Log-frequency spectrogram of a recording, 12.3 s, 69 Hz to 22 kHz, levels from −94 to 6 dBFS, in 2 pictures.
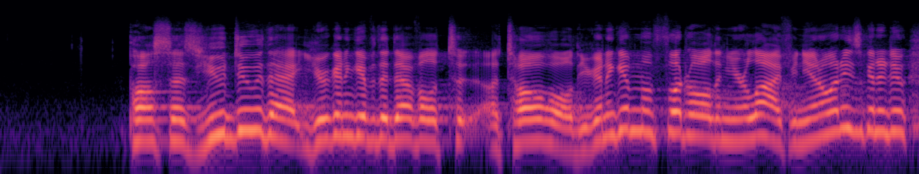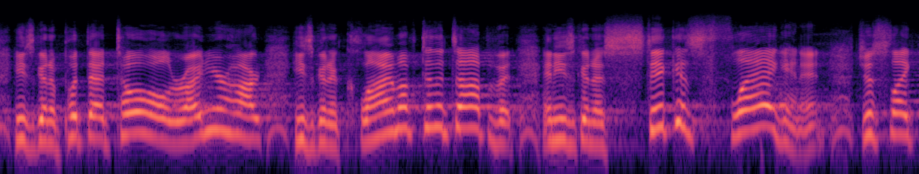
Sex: male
